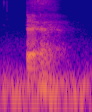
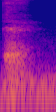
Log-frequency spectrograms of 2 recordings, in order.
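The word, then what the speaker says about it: é: Eh, like you're trying to hack something up. Eh.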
